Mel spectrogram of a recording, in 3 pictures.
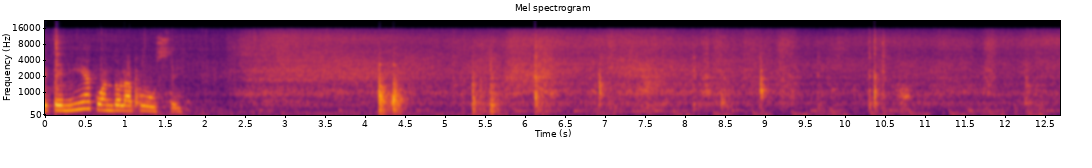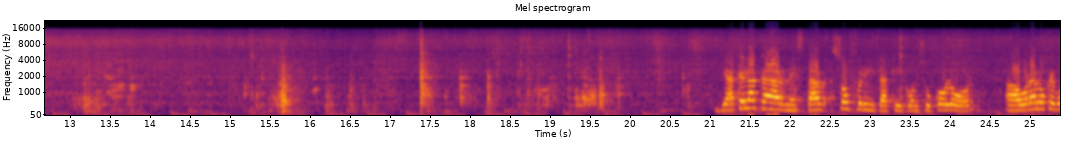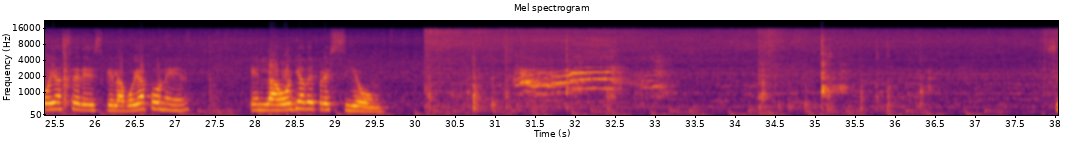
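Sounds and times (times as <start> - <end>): meat sizzling in a pot: 0.0 - 38.0
metal spoon scraping a pot: 5.4 - 11.0, 11.7 - 13.9, 17.8 - 19.9.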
